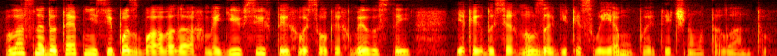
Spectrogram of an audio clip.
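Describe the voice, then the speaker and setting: Guy reading a history novel audiobook, steady storytelling, mid pitch, super dry close mic. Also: moderate pace, dry recording. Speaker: audiobook narrator. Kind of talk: scripted narration of a historical novel.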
